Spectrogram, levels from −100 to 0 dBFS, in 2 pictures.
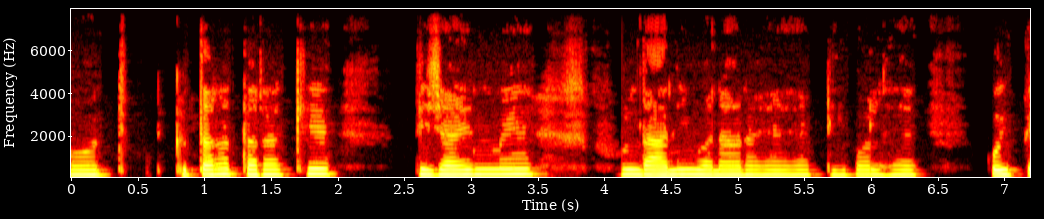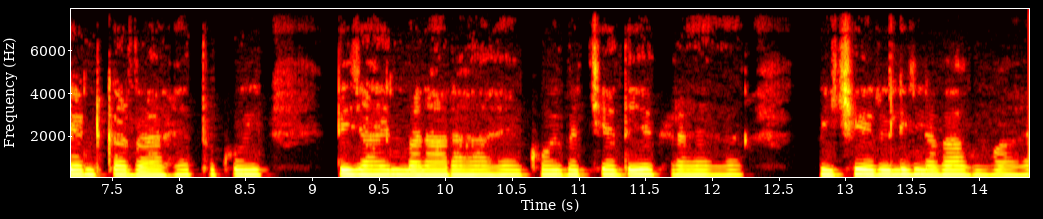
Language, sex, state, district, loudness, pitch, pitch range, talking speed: Hindi, female, Uttar Pradesh, Deoria, -17 LUFS, 210 Hz, 205-220 Hz, 140 wpm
